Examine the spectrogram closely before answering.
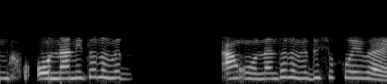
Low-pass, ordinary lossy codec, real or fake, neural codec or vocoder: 3.6 kHz; none; real; none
